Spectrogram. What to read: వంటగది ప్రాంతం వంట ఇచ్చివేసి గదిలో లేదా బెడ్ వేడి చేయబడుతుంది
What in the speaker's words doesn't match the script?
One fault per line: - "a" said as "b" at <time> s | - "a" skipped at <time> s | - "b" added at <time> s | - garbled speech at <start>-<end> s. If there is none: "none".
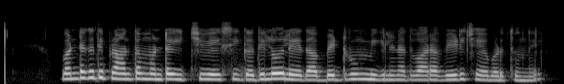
- "రూమ్ మిగిలిన ద్వారా" added at 3.5 s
